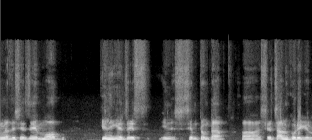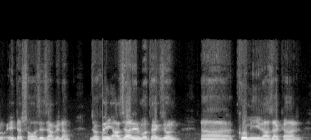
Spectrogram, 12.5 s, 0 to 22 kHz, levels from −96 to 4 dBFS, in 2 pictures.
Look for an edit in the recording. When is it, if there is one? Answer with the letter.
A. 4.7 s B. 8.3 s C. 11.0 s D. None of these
B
